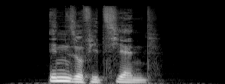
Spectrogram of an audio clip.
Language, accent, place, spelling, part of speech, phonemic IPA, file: German, Germany, Berlin, insuffizient, adjective, /ˈɪnzʊfit͡si̯ɛnt/, De-insuffizient.ogg
- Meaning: insufficient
